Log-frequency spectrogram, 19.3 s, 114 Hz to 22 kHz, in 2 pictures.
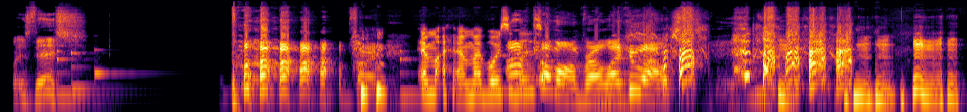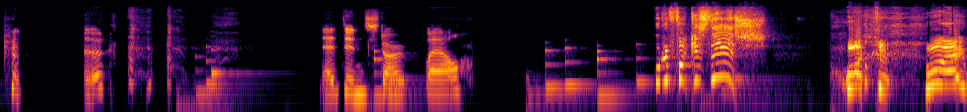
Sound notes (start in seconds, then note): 2.3 laughs; 6.2 laugh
